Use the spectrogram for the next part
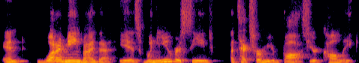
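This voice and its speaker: A man's voice: mid-range voice, big pitch swings, moderate pace, a bit bright. A man presenting a webinar in a casual, rambling way over a video call, chuckling often. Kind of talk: casual instructional talk.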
